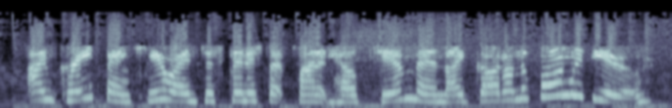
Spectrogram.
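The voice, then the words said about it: Canadian accent. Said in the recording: “You've got a bit of an accent there ... I'm Canadian”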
